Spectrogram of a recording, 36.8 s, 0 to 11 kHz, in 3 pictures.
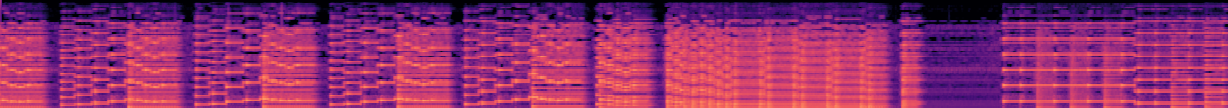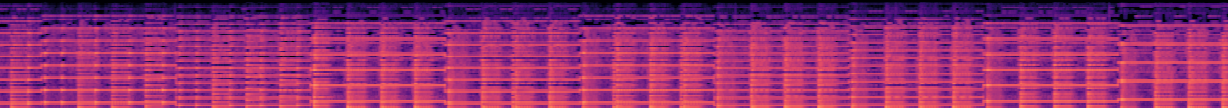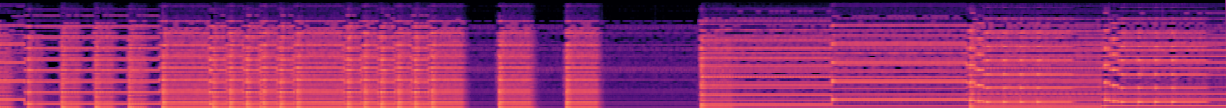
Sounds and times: Music: 0.0 - 36.8.

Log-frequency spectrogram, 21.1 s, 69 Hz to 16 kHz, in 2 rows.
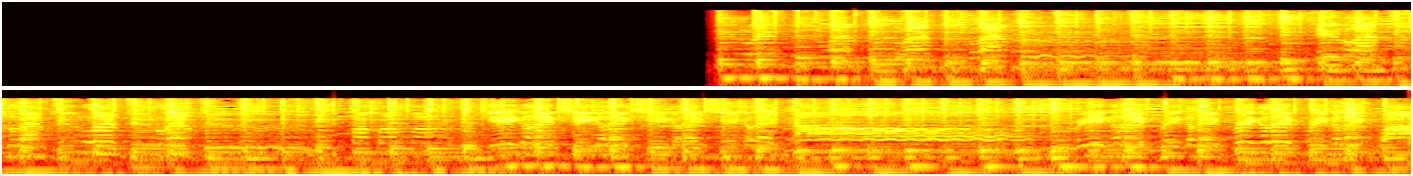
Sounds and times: Music: 5.3 - 21.1.

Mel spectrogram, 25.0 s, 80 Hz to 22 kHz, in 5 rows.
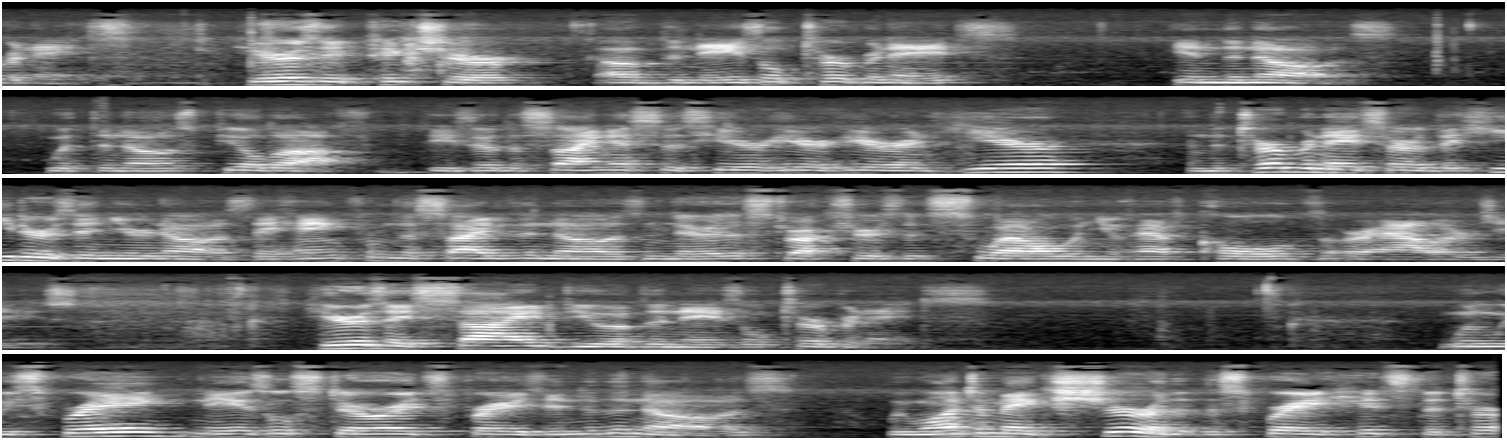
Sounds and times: Speech: 0.0 - 15.4, 16.1 - 18.4, 19.8 - 25.0.

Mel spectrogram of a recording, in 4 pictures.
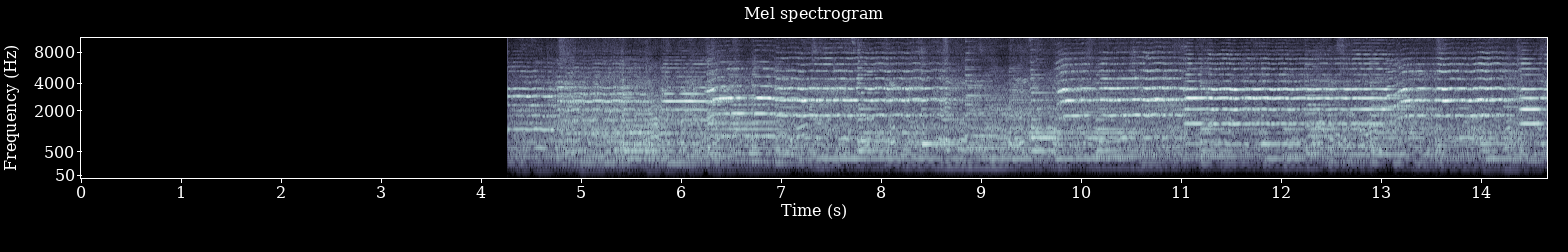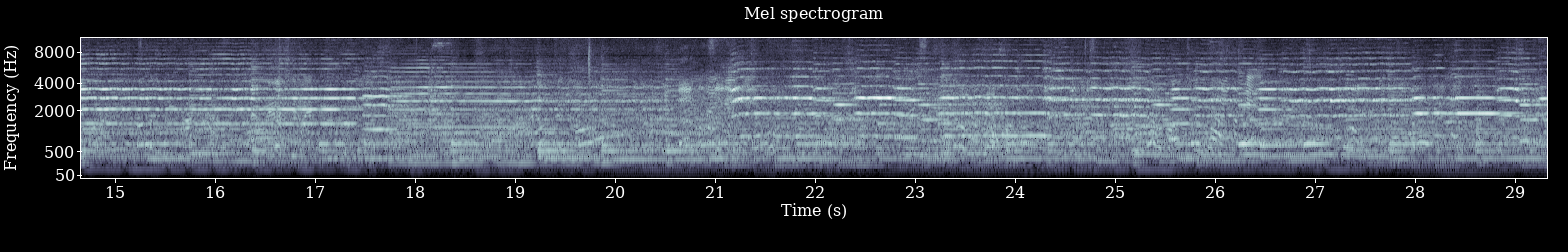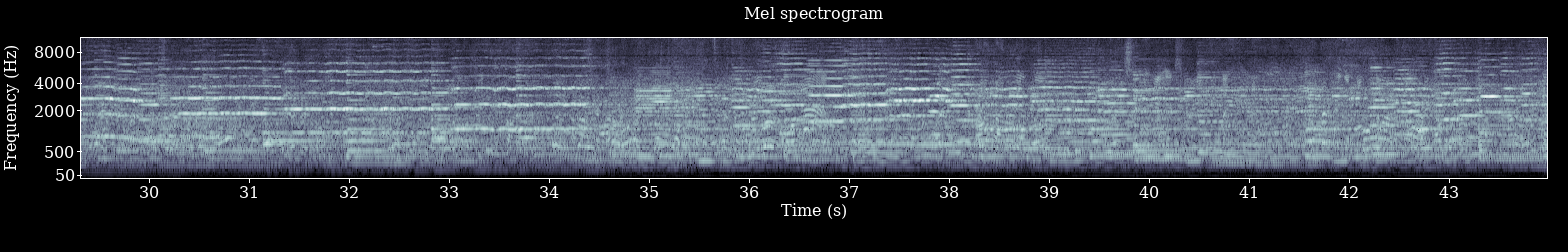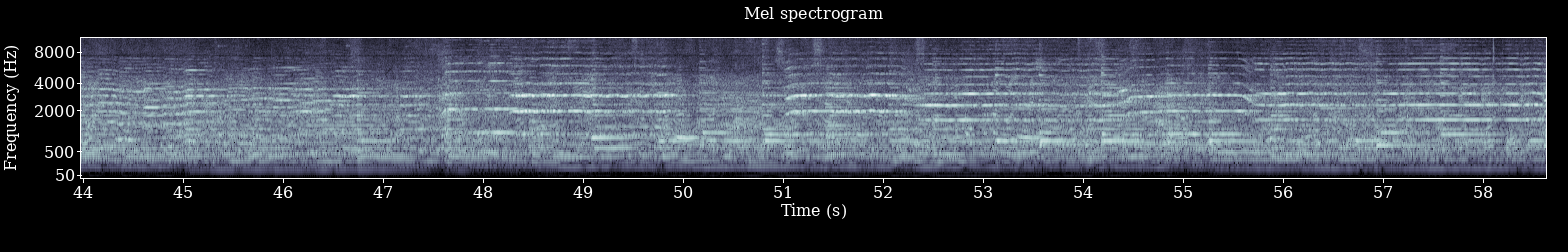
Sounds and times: Speech: 4.3 - 58.6
Violin, fiddle: 4.3 - 58.6.

